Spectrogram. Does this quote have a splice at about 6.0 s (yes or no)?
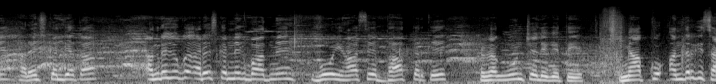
yes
